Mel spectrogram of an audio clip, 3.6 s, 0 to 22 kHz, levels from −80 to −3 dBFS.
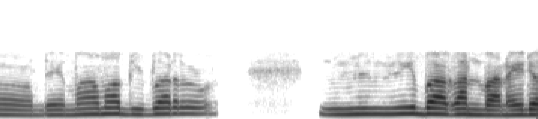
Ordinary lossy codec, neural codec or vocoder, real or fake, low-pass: none; codec, 16 kHz, 8 kbps, FunCodec, trained on LibriTTS, 25 frames a second; fake; 3.6 kHz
